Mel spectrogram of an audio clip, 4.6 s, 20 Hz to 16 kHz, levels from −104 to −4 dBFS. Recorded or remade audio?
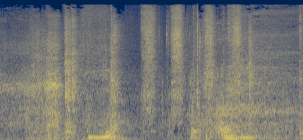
recorded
